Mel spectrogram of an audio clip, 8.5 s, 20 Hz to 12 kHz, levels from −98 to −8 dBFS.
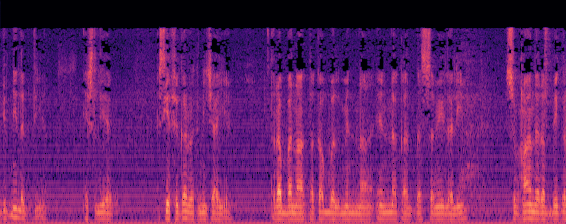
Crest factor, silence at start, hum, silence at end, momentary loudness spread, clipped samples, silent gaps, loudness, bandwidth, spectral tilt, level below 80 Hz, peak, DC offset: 24 dB; 0 s; 50 Hz at -50 dBFS; 0 s; 18 LU; under 0.1%; none; -33 LUFS; 8 kHz; -4 dB/octave; -56 dBFS; -10 dBFS; 0.5%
